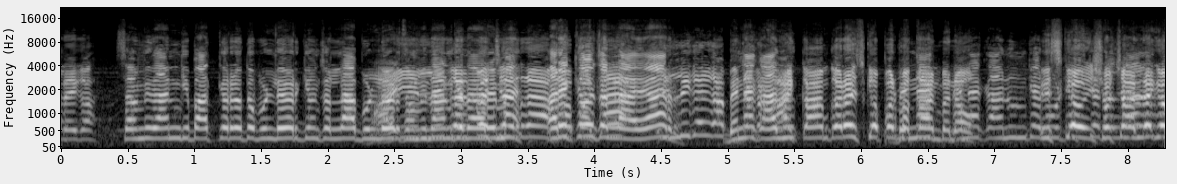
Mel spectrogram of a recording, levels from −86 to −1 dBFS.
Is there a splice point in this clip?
no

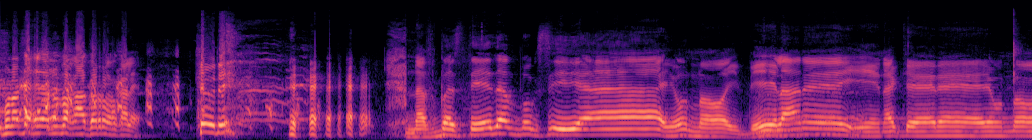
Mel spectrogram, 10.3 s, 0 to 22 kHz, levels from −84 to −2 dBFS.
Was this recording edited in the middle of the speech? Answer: yes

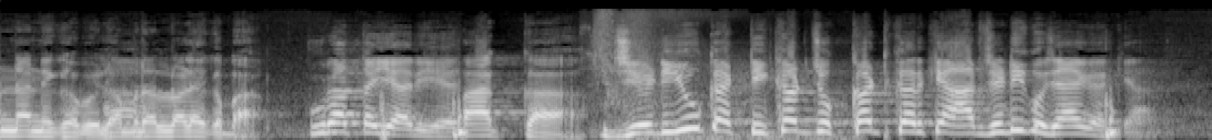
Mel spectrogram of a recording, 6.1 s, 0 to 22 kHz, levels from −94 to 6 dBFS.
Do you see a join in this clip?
yes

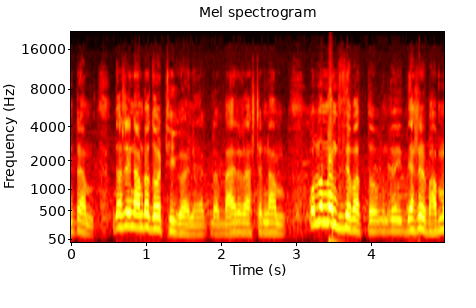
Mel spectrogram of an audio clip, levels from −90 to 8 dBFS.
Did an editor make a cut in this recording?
no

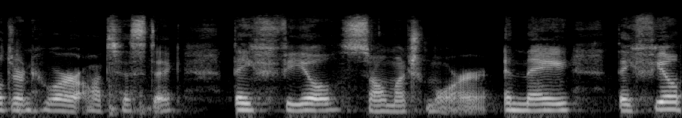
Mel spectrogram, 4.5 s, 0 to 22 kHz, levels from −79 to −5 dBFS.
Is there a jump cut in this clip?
no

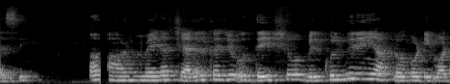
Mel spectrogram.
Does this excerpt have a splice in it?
yes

